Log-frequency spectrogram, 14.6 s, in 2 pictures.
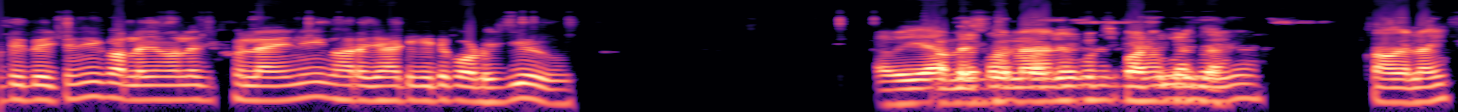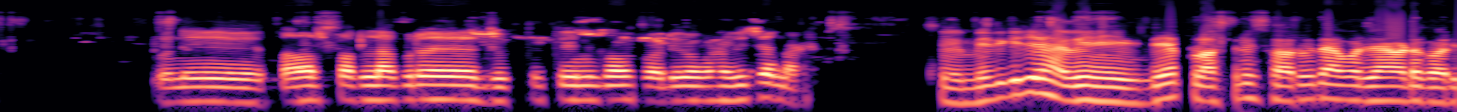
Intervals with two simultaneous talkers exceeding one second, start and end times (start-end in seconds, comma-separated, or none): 4.7-6.2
